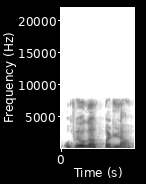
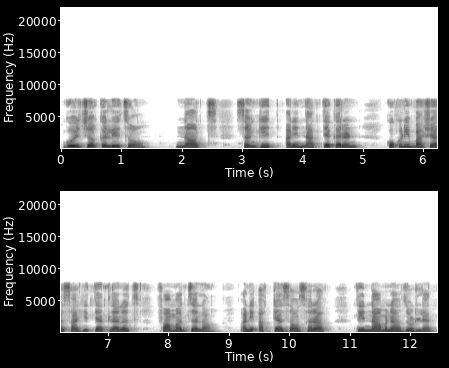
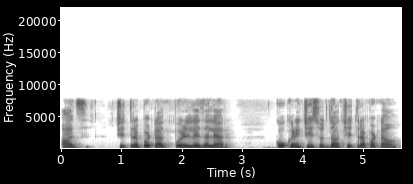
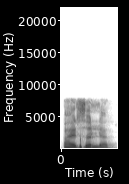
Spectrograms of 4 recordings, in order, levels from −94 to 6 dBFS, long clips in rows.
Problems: none marked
